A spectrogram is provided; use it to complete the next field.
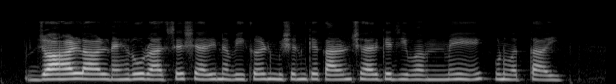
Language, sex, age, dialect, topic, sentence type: Hindi, female, 18-24, Marwari Dhudhari, banking, statement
